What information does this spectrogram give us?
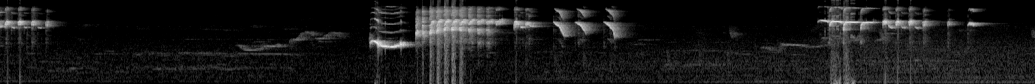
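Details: Orange-headed thrush from northern Bali reacting to a lure sound with loud high whistled phrases, quick slurred notes and short rattles, separated by quiet gaps.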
